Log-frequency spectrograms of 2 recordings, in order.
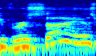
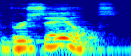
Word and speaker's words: Versailles: Regional pronunciations for example I'm from Georgia where Lafayette is pronounced Lafayette in Kentucky Versailles pronounced Versailles and in the Cibola National Forest the locals pronounce it Cibola help your narrator out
